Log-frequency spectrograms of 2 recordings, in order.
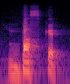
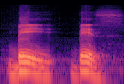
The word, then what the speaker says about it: base: এই ওয়ার্ডটি আমরা সাধারণত প্রনাউন্সিয়েশন করে থাকি বেজ, বেজ, BASE, বেজ। আসলে এটির প্রনাউন্সিয়েশন বেজ হবে না, এটির প্রনাউন্সিয়েশন হল বেস, বেস, বেস, বেস।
